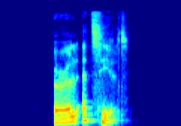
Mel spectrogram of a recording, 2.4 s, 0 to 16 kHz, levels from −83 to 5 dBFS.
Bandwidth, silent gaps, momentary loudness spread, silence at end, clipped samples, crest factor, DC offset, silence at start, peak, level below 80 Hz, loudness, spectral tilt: 11.5 kHz; none; 15 LU; 0.75 s; under 0.1%; 18 dB; under 0.1%; 0.7 s; -6 dBFS; -54 dBFS; -22 LUFS; -6 dB/octave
